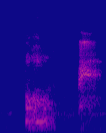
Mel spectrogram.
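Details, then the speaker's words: A sleeping dog's loud, rough snoring: a rattling inward snore followed by a hissing, snorting outward breath, over quiet room noise. "i'm sorry guys my dog is really snoring you probably hear that big snore that's my dog"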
